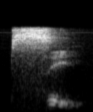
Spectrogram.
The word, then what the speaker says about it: psi: But it's pronounced ps, psi.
